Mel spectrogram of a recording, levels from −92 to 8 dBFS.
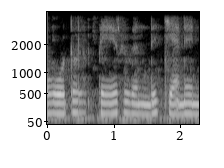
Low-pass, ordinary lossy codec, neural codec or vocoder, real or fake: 3.6 kHz; none; none; real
